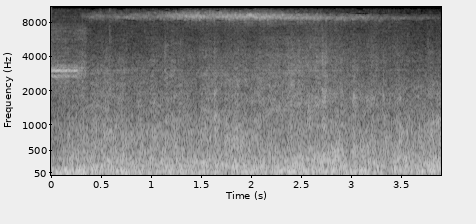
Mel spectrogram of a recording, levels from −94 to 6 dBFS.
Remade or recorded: remade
